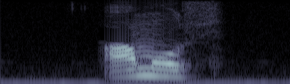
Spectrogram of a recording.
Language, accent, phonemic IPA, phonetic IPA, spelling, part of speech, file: Armenian, Eastern Armenian, /ɑˈmuɾ/, [ɑmúɾ], ամուր, adjective, Hy-ամուր3.ogg
- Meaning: durable, strong, solid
